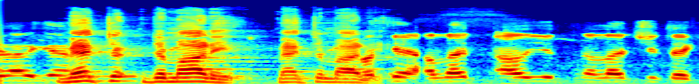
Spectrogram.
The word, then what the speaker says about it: Matt Dermody: Matt Dermody.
